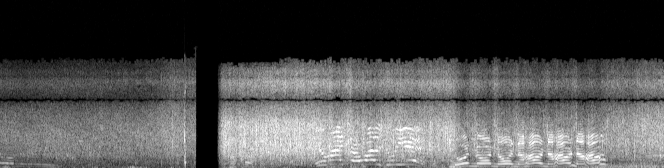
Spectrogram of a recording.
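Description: Water gushing from a farm irrigation pipe and splashing over a child sitting in the jet, loud and steady from about three seconds in. Over it, from about four seconds in, a child's wordless, wavering high-pitched cries.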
